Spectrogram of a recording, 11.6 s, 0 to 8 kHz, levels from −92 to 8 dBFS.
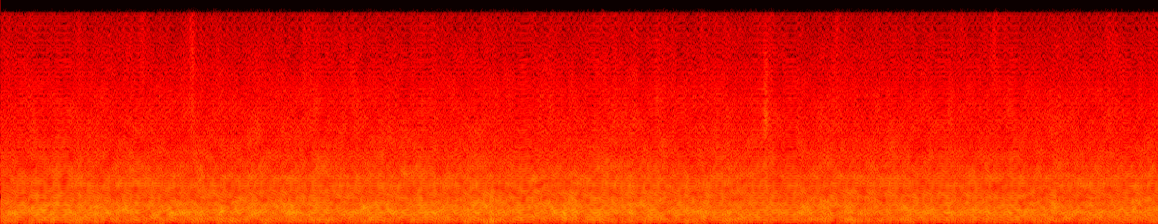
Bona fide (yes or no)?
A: no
